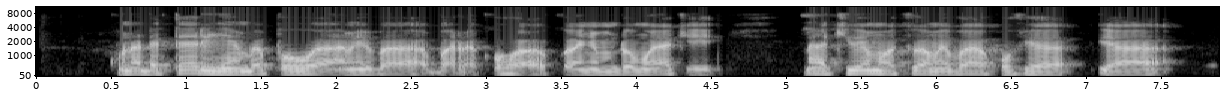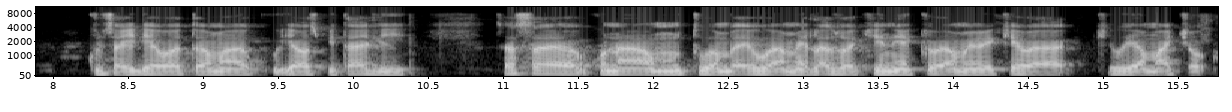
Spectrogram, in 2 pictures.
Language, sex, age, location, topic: Swahili, female, 36-49, Wajir, health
